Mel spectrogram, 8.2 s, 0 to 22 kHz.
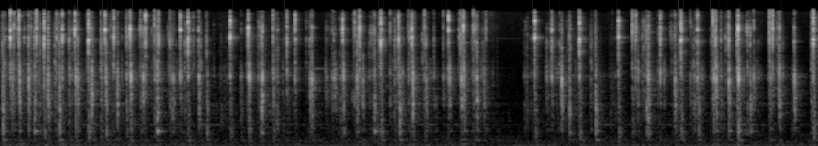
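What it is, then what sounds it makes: Plastic mechanical keyboard. Long-nailed fingertips type steadily on a pink plastic mechanical keyboard with round retro plastic keycaps and blue backlight, resting on a fluffy rug. About 55 quick, bright, clicky keystrokes land in rapid bursts, with a brief pause near the middle. Each press is dry and short, with almost no low end.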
